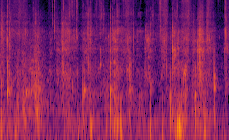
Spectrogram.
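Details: Max the dog licking his owner's face at close range, recorded for ASMR with no talking: a run of wet, smacking tongue clicks and slurps, irregular and quick, some sharper smacks standing out over a soft room hush.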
